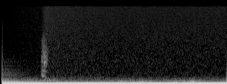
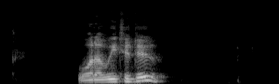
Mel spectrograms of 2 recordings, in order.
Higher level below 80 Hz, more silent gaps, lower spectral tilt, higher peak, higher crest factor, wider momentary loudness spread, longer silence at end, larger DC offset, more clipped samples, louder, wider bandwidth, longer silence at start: first, -12 dBFS vs -64 dBFS; neither; about the same, -6.5 dB/octave vs -7.5 dB/octave; about the same, -6 dBFS vs -8 dBFS; second, 6 dB vs 18 dB; second, 1 LU vs 11 LU; second, 0 s vs 1.15 s; neither; neither; about the same, -20 LUFS vs -22 LUFS; second, 1.9 kHz vs 8.6 kHz; second, 0 s vs 0.8 s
